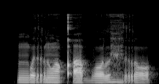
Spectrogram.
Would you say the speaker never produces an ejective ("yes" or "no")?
no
